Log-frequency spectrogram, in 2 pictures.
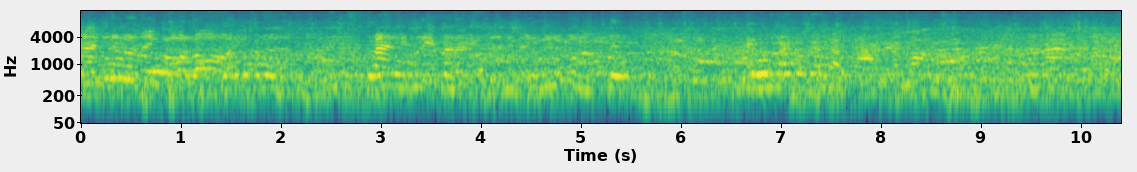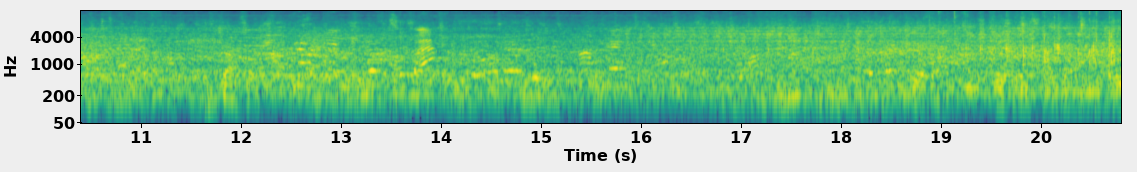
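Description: A large crowd chatters and murmurs in a big echoing hall.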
